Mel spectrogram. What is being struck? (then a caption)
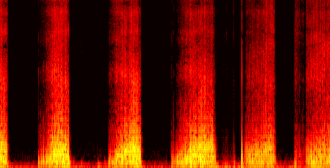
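Konjac fiber facial sponge. A palm-sized, pale green konjac fiber facial sponge, solid and porous, is scratched with fingernails in six separate bursts, the first cut short. Each scratch is a rough, low, rumbling rasp with heavy bass and very little brightness, separated by near-silent pauses.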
